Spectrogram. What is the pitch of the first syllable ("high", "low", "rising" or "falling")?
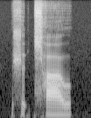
high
